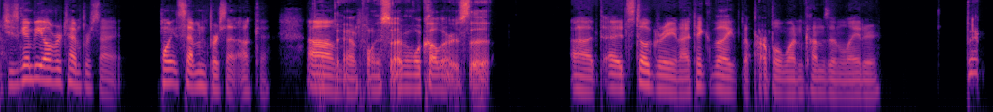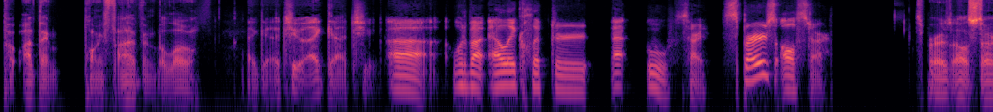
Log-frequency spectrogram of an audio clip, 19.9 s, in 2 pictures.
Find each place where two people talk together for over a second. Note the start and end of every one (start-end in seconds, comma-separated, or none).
none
